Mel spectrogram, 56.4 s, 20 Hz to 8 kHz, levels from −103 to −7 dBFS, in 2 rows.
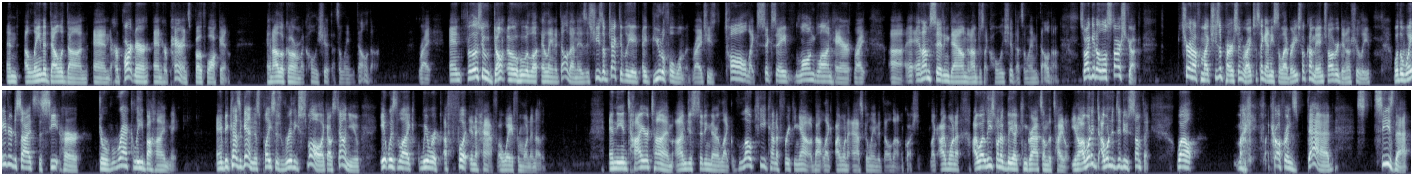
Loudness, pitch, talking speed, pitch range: -23 LUFS, 150 Hz, 195 wpm, 120-190 Hz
